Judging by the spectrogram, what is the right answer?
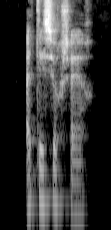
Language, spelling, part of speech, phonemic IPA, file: French, Cher, proper noun, /ʃɛʁ/, LL-Q150 (fra)-Cher.wav
- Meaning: Cher (a department of Centre-Val de Loire, France)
